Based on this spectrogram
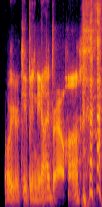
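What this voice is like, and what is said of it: Mimicked dad voice. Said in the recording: “That's a great dad voice.”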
